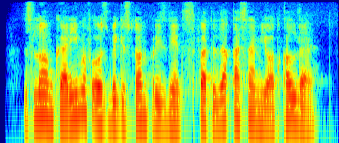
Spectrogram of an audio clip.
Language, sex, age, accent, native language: Uzbek, male, 25-34, Andijon, Uzbek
